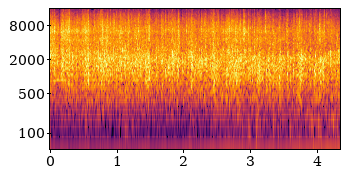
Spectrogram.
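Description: An audience at a French-language coaching workshop breaks into dense, loud applause, a continuous wash of many hands clapping together without pause from start to finish.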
